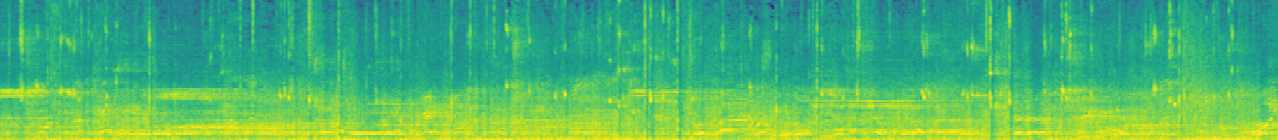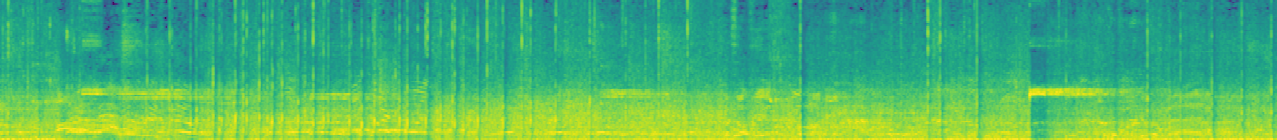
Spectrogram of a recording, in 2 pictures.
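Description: Busy volleyball tournament hall ambience: many voices and shouts echoing across the courts, volleyballs being struck and bouncing, and short high referee whistle blasts several times.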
